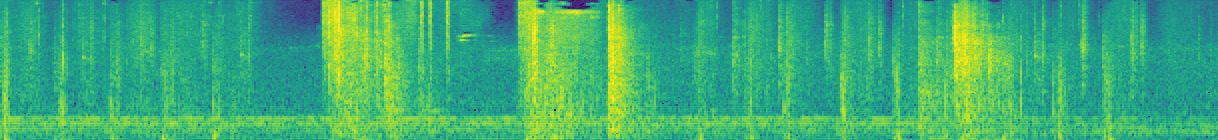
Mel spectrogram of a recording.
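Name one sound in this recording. Footsteps crunch on dirt as a character runs.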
